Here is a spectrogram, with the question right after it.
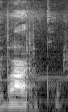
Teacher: se pronuncia B, con sonido bilabial explosivo, tal como la B española de barco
